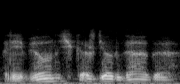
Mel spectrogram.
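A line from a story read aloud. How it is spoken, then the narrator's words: Sad. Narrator (Russian): печально сказала баба Маша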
